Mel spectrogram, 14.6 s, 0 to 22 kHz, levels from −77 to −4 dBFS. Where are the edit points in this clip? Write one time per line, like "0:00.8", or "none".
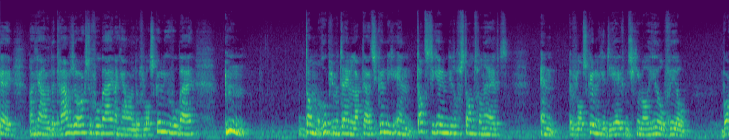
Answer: none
